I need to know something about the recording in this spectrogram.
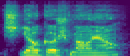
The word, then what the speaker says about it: Yoko Shimono: and Yoko Shimono.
